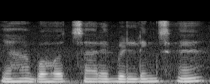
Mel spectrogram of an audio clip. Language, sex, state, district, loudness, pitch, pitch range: Hindi, male, Jharkhand, Ranchi, -16 LUFS, 130 Hz, 125-135 Hz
